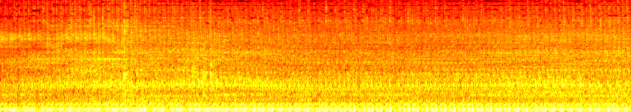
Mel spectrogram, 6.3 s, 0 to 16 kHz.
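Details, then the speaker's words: 1971 Triumph T120 650cc twin after pilot jet work and mixture adjustment: steady, even idle beat of about four pulses a second, no stumbles or knocks; runs like a top, cured of earlier left-cylinder misfire. "Thing runs like a top. Honest to goodness."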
